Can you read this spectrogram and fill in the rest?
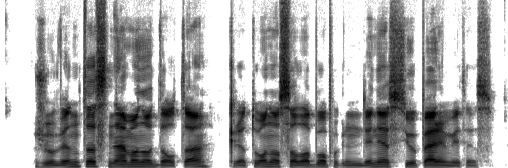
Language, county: Lithuanian, Kaunas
